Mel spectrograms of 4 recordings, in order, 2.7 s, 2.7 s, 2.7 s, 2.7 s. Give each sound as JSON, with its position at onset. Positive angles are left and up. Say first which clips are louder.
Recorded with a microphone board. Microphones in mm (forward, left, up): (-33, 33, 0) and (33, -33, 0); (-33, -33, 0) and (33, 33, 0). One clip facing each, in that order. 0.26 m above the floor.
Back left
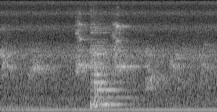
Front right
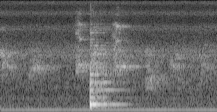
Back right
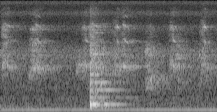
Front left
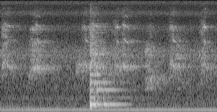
{"t": 1.1, "sound": "a snare drum", "louder": "front right 7 dB, back right 1 dB", "azimuth_deg": -50, "distance_m": 8.0}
